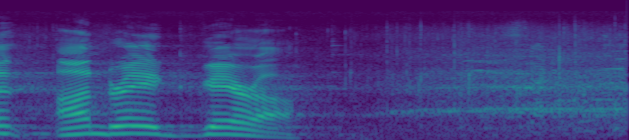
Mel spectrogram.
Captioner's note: applause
